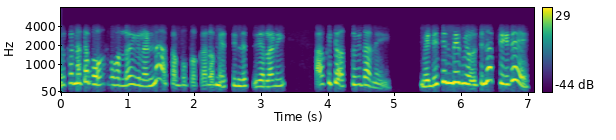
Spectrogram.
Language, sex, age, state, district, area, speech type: Odia, female, 45-60, Odisha, Cuttack, urban, conversation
